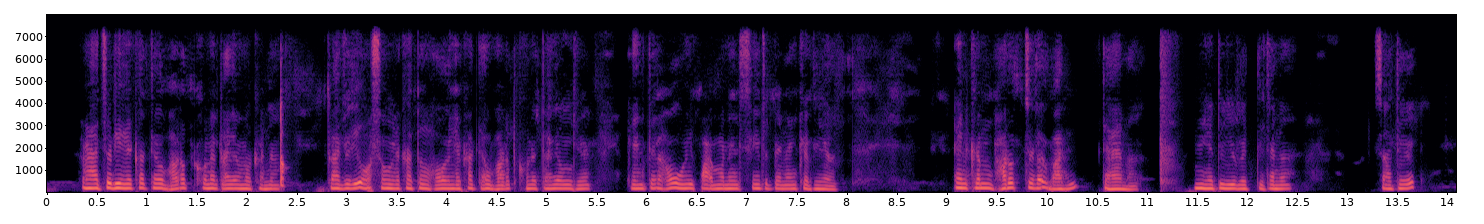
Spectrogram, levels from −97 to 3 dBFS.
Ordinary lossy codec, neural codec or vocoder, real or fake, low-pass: none; codec, 16 kHz, 1 kbps, FreqCodec, larger model; fake; 7.2 kHz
